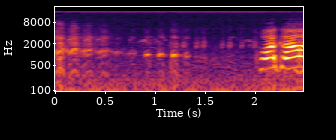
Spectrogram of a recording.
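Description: Faint, brief animal calls: a short wavering call at the start and a few short calls about a second in.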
